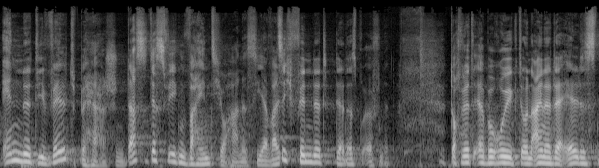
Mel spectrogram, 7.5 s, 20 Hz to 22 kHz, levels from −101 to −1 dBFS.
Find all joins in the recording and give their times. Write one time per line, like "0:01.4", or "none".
0:03.5
0:04.5
0:05.7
